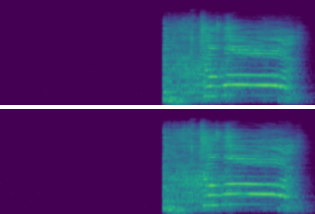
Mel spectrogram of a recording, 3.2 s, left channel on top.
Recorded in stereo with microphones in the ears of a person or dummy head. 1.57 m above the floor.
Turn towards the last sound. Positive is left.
turn(degrees=-15)  # may be behind; listen again after turning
